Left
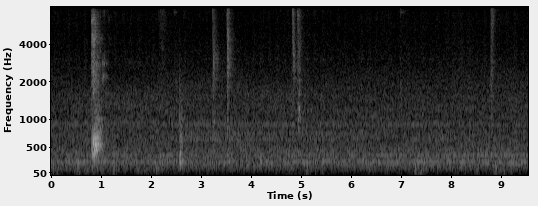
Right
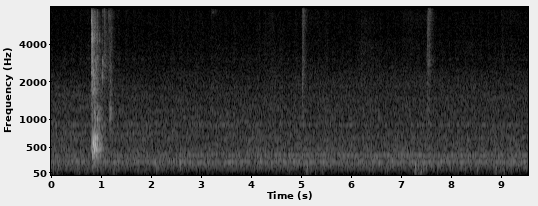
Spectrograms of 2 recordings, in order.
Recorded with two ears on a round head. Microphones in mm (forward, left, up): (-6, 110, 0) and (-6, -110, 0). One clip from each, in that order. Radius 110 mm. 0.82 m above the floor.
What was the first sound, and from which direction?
A splash, 55° right (ahead or behind).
